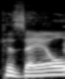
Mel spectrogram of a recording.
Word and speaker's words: Cazale: Is it John Cazale? Yeah, Cazale.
